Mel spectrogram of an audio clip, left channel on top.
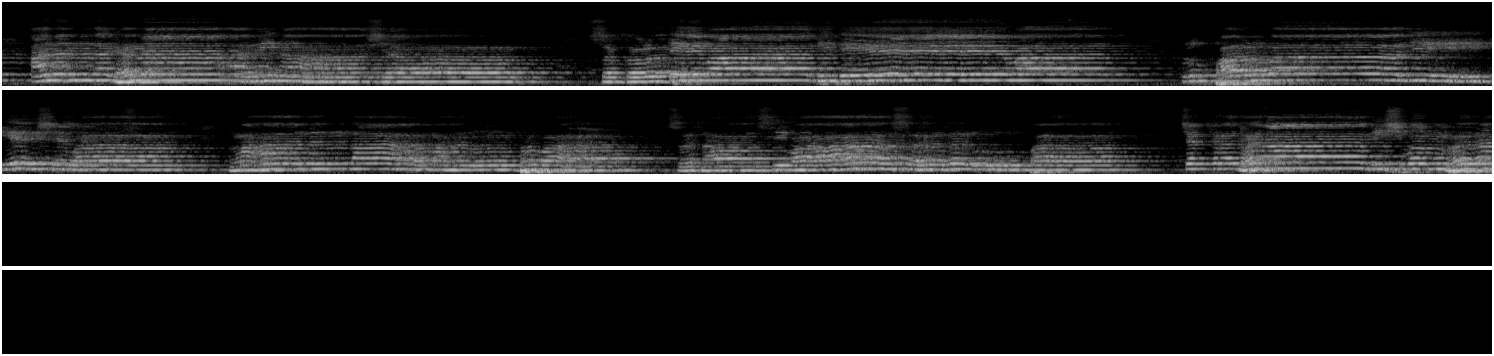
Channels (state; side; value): silent; right; digital silence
